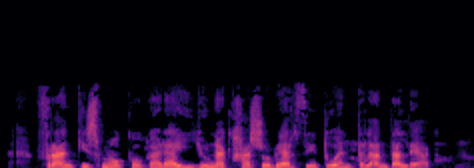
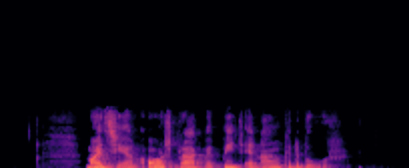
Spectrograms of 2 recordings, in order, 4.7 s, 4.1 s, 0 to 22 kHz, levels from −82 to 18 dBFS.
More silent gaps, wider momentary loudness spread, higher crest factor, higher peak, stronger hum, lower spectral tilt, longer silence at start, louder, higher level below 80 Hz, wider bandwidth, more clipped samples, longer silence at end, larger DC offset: neither; second, 8 LU vs 13 LU; about the same, 18 dB vs 18 dB; about the same, -2 dBFS vs -4 dBFS; neither; about the same, -4.5 dB/octave vs -5.5 dB/octave; second, 0.4 s vs 0.85 s; about the same, -20 LUFS vs -20 LUFS; second, -74 dBFS vs -62 dBFS; first, 11 kHz vs 8 kHz; neither; second, 0.45 s vs 0.75 s; neither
